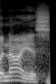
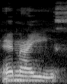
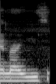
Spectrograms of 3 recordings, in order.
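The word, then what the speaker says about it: Anaïs: So Ananias, is that how you say it, Ananias? Yeah, Anais. Anais. Okay. I'm gonna just call you. Is it okay? No, could you call me Anais or Anise?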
